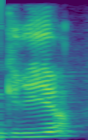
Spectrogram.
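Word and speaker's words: Greer: Grire, ça s'écrit G R E E E R. Je n'ai pas la boîte. Morgan Grear.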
